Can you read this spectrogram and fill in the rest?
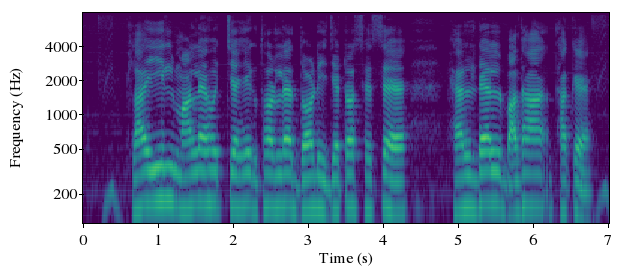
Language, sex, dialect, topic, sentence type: Bengali, male, Jharkhandi, agriculture, statement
